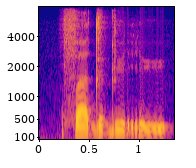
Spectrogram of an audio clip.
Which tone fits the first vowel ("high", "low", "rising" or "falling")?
low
